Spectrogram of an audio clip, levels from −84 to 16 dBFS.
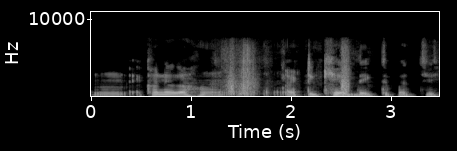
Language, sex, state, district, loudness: Bengali, male, West Bengal, Paschim Medinipur, -26 LUFS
